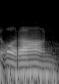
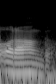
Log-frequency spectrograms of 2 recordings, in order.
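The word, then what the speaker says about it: Orang: बी आर O welcomes you इन ओरांग। तो spelling क्या है? ओ आर ए एन जी तो ये बन गया ओरांग। और अगर हम लास्ट में इ और लगा देते तो यह बन जाता ऑरेंज।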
